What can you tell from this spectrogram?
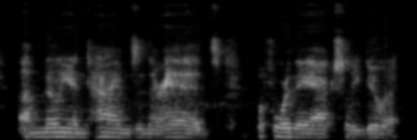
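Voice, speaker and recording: A man speaks at a moderate pace with a medium pitch in an ordinary speaking voice. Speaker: real estate trainer. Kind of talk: lecture. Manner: casual, filler-heavy.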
